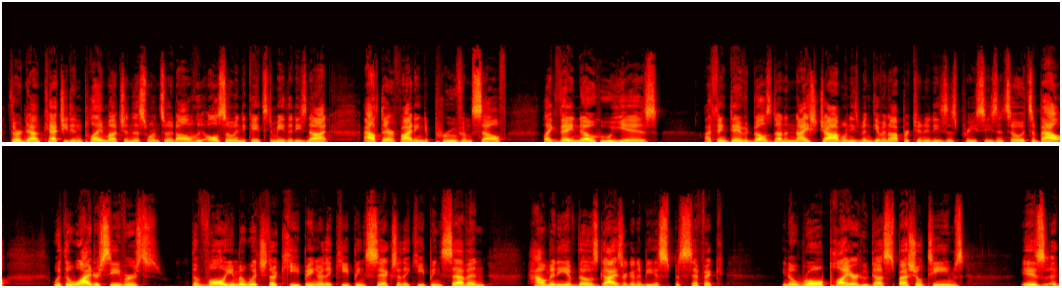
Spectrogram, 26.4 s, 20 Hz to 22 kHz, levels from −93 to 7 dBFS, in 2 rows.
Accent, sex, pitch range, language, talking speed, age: American, male, 135-165 Hz, English, 200 wpm, 30-49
